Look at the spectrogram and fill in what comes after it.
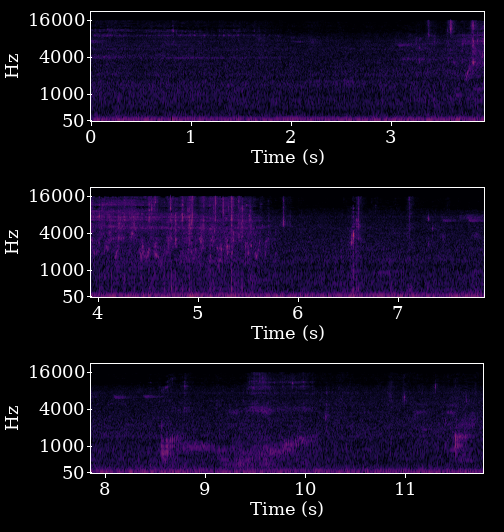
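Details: Aldabra giant tortoises drinking, gulping down big mouthfuls of water sucked in through the nose. Wet sloshing, gurgling bursts cluster mid-recording, with scattered sharp clicks, a steady low hum throughout and faint rising whistles near the end.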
